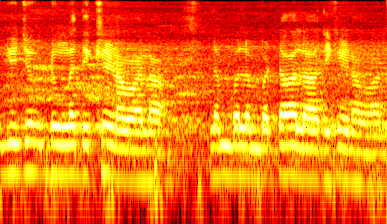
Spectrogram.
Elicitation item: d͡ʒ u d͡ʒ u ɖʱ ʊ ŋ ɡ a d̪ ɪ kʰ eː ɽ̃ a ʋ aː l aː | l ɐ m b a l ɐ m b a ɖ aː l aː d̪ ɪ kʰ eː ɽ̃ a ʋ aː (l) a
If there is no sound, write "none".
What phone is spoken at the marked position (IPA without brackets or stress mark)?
l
